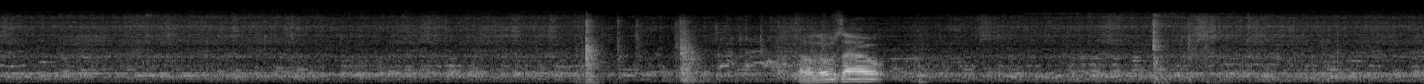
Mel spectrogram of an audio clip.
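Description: A toy kart's engine hums steadily.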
